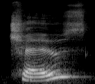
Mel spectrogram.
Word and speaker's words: chose: Chose and choose.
